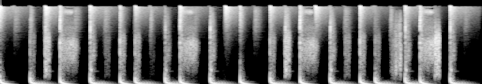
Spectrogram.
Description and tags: OMINOUS DRUM LOOP
drum loop with a dark like ambience
dark, drums, drumloop, percussion-loop, rhythm, loop, drum, beat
